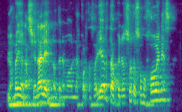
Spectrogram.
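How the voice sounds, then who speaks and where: A man with a fairly high voice and ordinary pitch variation speaks amid audible room echo. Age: 40s. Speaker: football club presidential candidate. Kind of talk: interview.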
